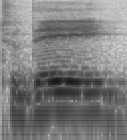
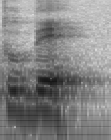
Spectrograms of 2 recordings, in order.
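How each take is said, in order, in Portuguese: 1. A última vogal desliza como 'ay'. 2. A última vogal é um 'eh' plano. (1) "o som do ei" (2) "eles falam e"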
